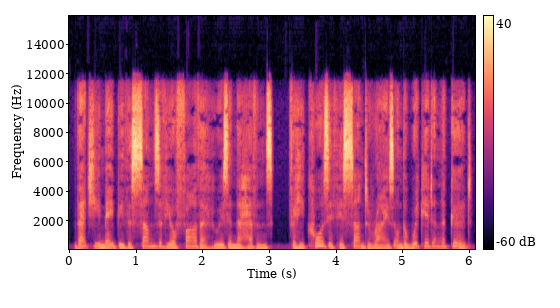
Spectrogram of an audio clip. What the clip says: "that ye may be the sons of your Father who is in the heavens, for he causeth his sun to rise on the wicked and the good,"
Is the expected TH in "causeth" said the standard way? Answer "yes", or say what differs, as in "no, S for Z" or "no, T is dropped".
yes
